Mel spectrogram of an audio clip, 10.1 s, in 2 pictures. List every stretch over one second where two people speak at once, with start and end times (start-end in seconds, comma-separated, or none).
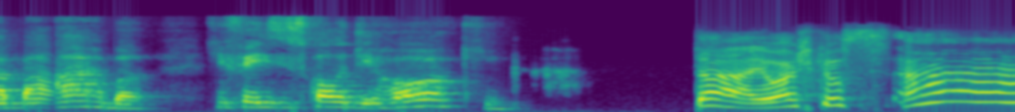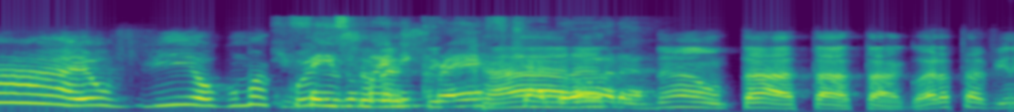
6.5-8.5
